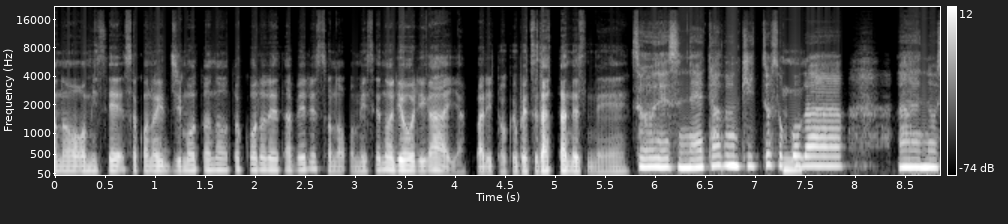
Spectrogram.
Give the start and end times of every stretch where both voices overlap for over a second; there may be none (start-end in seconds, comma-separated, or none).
none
